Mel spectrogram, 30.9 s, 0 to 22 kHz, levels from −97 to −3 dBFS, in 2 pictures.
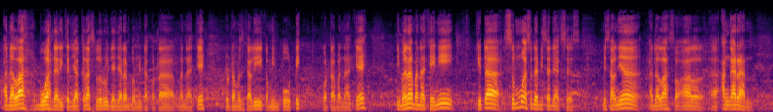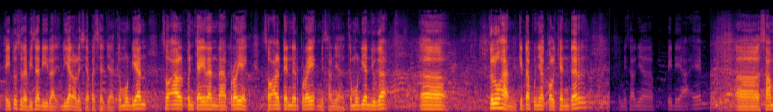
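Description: Near the end, from 27.64 to 29.66 s, one stereo channel is likely inverted, so summing to mono cancels the content common to both sides. The centred material and low end all but disappear, the level dropping by about 25 dB to a faint residue.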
